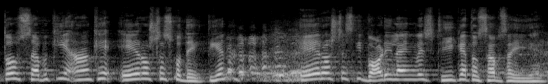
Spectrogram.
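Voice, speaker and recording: A man telling a stand-up story in an animated way, switching between Hindi and English. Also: high voice, normal speed, very noisy. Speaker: stand-up comedian.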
